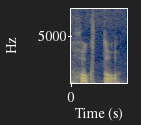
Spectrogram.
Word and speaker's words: Hokuto: and the Cantonese pronunciation, the Japanese being Hokuto. If you split that by character, the first character is Hoku, and the second character is To.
